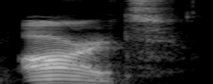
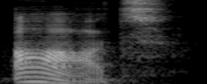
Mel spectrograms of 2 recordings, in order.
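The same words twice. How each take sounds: First: The final R sound is clearly pronounced. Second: The final R sound is dropped. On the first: This is the American way. "in American English they just uh, add an R" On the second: This is the British way. "not art"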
